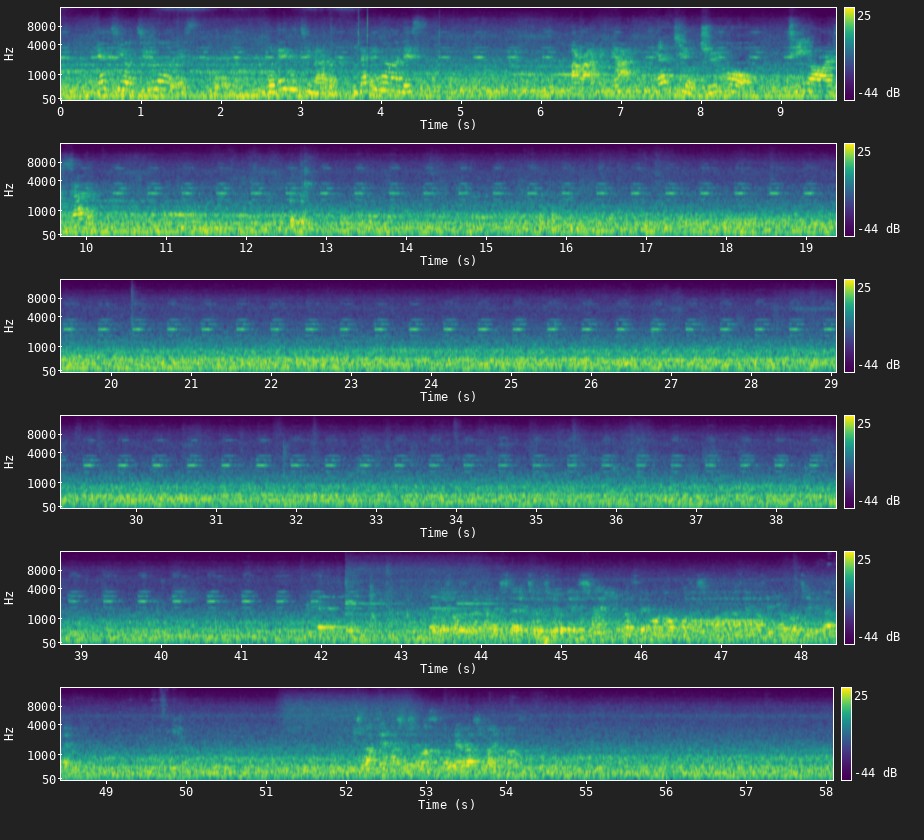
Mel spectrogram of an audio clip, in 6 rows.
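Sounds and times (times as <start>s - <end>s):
train rumbling on track: 0.0s - 58.0s
high beep: 4.7s - 6.3s, 10.3s - 44.3s.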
